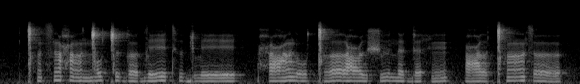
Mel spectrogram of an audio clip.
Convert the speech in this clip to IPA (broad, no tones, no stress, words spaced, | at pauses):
ǀʰə̃sə̃ ħɐ̃ːŋ͡ǀo ǀʉɡœːɡleː tʰʉɡileː | ħəʕɐ̃loː ɡ͡ǀɐːʕʉ ʃʉnɛɡɛhẽ | ʕɐːǀʰɐ̃ːsœː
